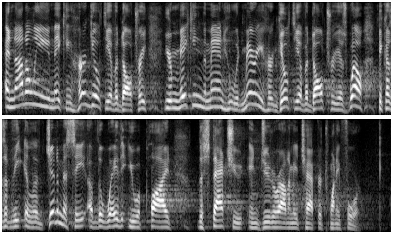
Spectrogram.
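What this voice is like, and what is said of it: Very fast speech. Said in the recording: “I said that quickly, sorry.”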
